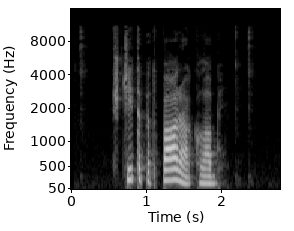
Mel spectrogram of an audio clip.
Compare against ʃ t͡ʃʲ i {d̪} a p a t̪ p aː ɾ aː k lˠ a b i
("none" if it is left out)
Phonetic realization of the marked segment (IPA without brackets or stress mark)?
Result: t̪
